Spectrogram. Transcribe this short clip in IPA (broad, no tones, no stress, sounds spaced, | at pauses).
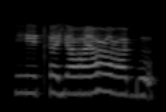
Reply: ɦ ɪː t̪ʰ ɜ j ɜ ʕ ɛ ʕ ɒ ʕ ɪ b ʊ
